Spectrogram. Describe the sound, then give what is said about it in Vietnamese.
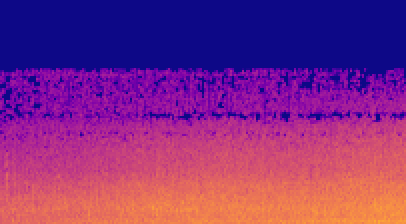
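A continuous, dense roar of wind and sea surf, like waves breaking against rocks, building gradually louder over a few seconds with no distinct pauses and no voices. “Nhưng chỉ có tiếng gió gào trên mặt nước và tiếng sóng biển va vào đá ầm ầm.”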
